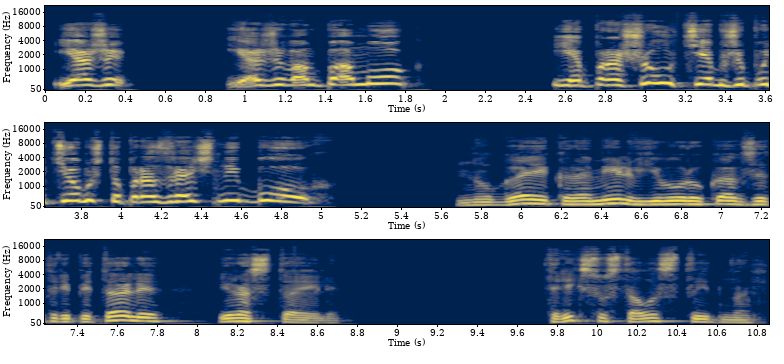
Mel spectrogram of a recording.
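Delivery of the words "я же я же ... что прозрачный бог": put-on higher boy's voice near tears, slowing at the end; a hurt boy pleading his case; tearful boy. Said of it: "навернулись слёзы".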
